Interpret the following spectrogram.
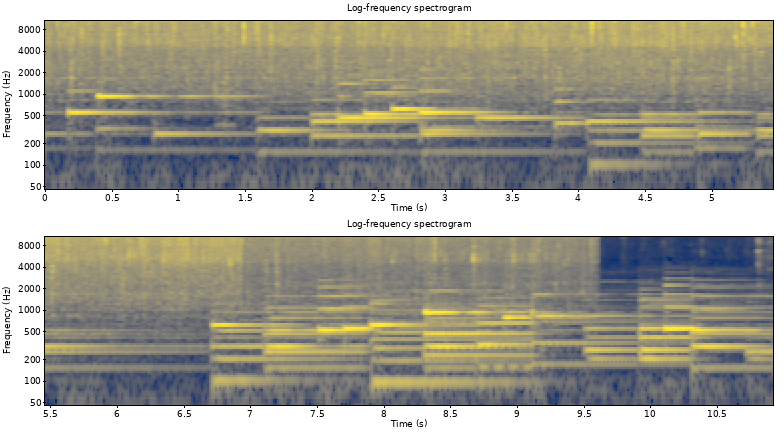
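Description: Marinated chicken pieces sizzling in hot oil in a frying pan, a steady sizzle that cuts off suddenly near the end, under background music.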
